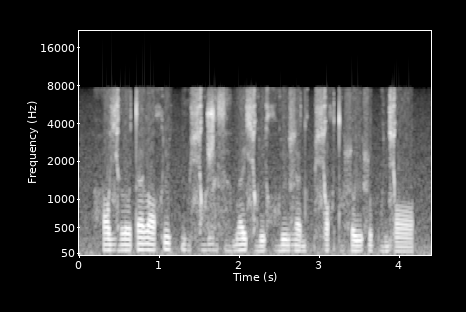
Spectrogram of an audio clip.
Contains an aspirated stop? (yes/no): no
